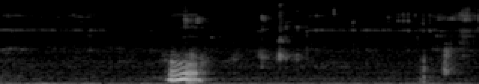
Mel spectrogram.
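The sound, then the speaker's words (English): A single brief crunchy slurp from a drink full of crushed ice shaped like tiny miniature ice cubes, followed by quiet with a few faint small clicks and rattles. “Slurp, slurp, slurp. Mm. These are little baby ice cubes. Yeah, some crushed ice in there.”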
